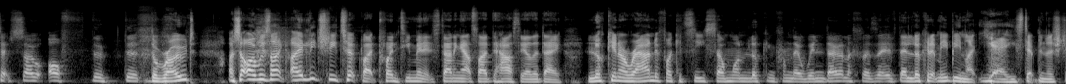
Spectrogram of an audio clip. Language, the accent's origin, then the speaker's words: English; London, United Kingdom; I was born in Wembley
